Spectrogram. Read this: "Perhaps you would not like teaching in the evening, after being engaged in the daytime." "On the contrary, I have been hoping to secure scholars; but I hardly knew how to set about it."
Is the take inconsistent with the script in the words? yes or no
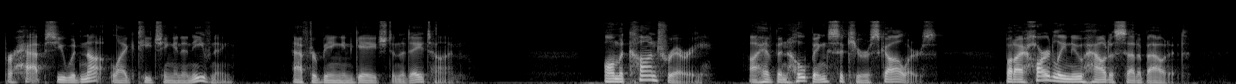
yes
